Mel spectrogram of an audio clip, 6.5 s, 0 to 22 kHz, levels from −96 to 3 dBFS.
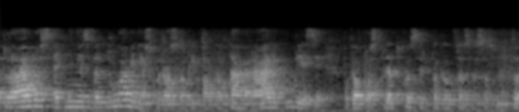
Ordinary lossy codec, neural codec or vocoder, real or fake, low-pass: AAC, 24 kbps; vocoder, 24 kHz, 100 mel bands, Vocos; fake; 10.8 kHz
